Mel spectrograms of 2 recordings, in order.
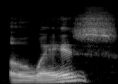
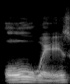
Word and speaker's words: always: You can say always or always, whether L colored or not, 4 very common, perfectly fine pronunciations.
